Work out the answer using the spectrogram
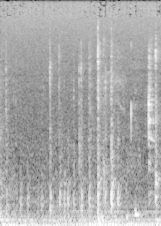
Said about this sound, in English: Way to fill the gaps with keyboard clicks.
